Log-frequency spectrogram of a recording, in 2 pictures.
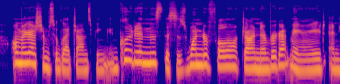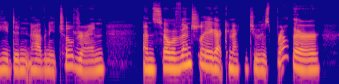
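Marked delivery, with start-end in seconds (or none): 0.1-2.9 put-on thrilled, excited, gushing, overflowing delight. Retelling what a sister-in-law said on hearing the news: imitating someone excited. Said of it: "his sister-in-law was so excited".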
